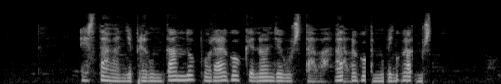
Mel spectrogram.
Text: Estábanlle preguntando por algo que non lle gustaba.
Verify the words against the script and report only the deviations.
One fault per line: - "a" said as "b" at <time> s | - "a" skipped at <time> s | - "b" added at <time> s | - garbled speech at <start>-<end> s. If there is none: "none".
- garbled speech at 3.3-4.3 s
